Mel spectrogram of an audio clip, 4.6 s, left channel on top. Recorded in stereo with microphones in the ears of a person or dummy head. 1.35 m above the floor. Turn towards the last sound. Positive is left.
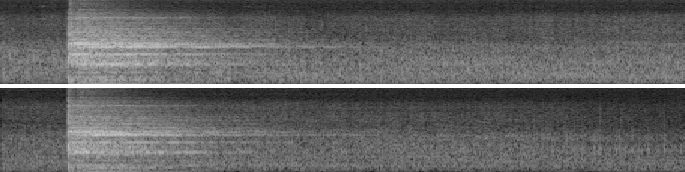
turn(degrees=-20)  # may be behind; listen again after turning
